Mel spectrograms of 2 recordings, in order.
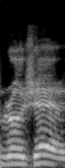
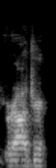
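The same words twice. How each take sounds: First: The name is said with a French pronunciation. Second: The name is said with an English pronunciation. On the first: "That's the French for Roger" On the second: "Americans, Australians, British say Roger"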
